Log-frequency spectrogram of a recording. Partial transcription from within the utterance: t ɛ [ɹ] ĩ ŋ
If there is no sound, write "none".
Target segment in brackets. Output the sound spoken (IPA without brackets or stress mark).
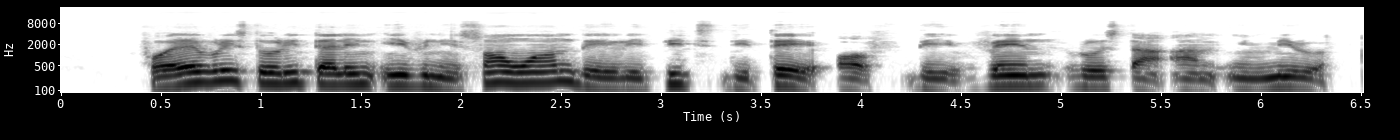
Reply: l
